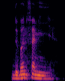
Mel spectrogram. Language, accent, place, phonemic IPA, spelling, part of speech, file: French, France, Lyon, /də bɔn fa.mij/, de bonne famille, adjective, LL-Q150 (fra)-de bonne famille.wav
- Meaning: coming from a family that is considered to be respectable and with traditions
